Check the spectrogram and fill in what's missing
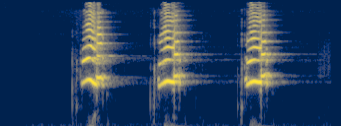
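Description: A toucan gives three harsh, nasal croaks about half a second apart, each rough and buzzy with a slight downward slur.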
